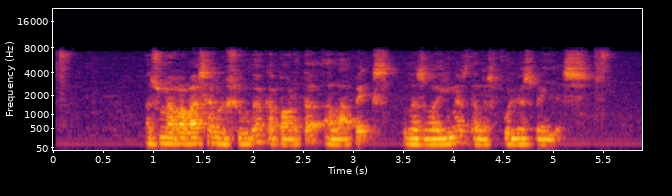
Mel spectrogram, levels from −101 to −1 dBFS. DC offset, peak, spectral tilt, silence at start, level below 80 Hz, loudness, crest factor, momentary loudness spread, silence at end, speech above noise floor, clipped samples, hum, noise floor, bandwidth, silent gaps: under 0.1%; -2 dBFS; -6 dB/octave; 0.05 s; -56 dBFS; -20 LUFS; 18 dB; 10 LU; 0.35 s; 35 dB; under 0.1%; none; -54 dBFS; 7.8 kHz; none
